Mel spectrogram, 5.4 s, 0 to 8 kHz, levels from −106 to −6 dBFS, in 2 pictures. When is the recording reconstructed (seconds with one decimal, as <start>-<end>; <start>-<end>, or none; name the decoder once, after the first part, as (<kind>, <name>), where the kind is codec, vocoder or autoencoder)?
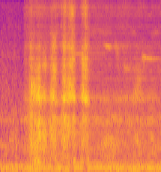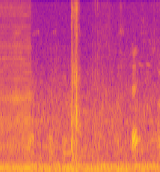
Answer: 0.4-3.2 (vocoder, WaveNeXt)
